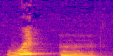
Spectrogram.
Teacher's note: when we have a t followed by an N the t is held so so we hold our tongue right here behind our upper teeth and we don't release it we smoothly just go directly to the n Sound without moving · this e kind of disappears it's not pronounced so it's basically the T and the N that are next to each other written keep your tongue up don't release it let the air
